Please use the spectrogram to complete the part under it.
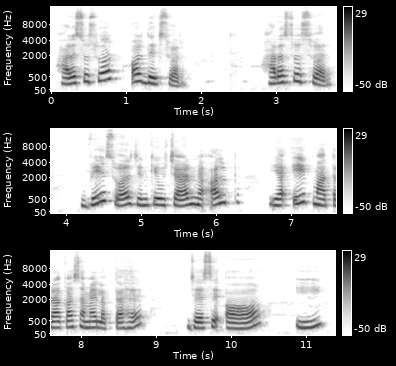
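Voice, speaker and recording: A woman teaching a recorded lesson, carefully sounding out each vowel and speaking directly to her students. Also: high voice. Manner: speaks to students directly, asks them to fix slides. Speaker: Hindi teacher.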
